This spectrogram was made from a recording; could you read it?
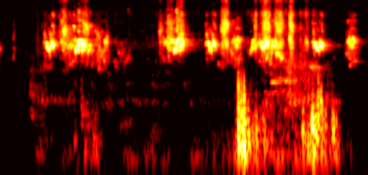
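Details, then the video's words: Morning chirping from budgerigars: chattering, scratchy warbled chirps in several bursts, with a low rustling thump or wing flutter partway through. "Budgies' Morning Chirping Sounds"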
